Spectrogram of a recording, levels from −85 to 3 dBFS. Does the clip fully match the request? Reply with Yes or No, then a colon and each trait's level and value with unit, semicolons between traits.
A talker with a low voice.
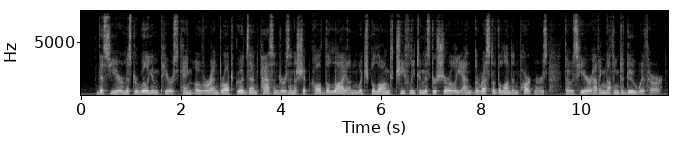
Yes: low, 120 Hz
